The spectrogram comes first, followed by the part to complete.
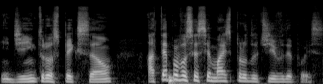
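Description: Against a quiet background and with a dry sound with no echo, the speech moves at a fairly quick pace with ordinary pitch variation. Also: man. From Brazil, Mato Grosso (Cuiabá), raised partly in interior São Paulo; Mato Grosso, Brazil. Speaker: education business executive, board chairman; guest. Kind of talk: interview. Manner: halting, many repeated words. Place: studio. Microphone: studio mic.

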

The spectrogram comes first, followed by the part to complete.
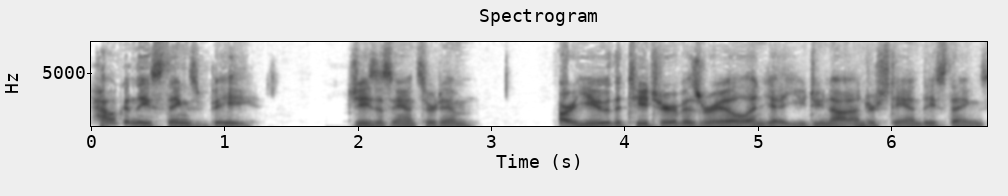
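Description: At a moderate pace and with ordinary pitch variation, a man speaks against a quiet background. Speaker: Bible study participant; Bible study teacher. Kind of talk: reading aloud. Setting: video call. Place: home room. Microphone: video call.

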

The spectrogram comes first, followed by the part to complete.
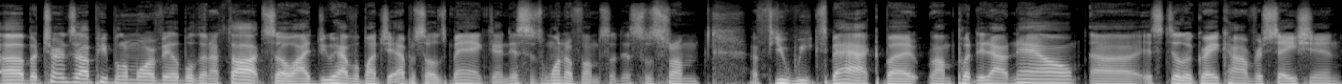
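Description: A man speaks very fast with hardly any pauses and ordinary pitch variation. The sound is dry, with no echo. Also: quiet background. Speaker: podcast host. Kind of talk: podcast intro monologue. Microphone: studio mic.

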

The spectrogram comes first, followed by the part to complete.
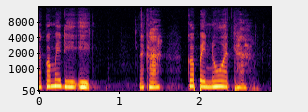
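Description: A woman's somewhat breathy voice has a dark, mellow tone, captured in a very clean recording with a silent background and a dry, close sound with no echo. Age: 60s. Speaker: retired teacher. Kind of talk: testimonial. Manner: halting.

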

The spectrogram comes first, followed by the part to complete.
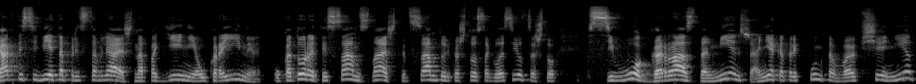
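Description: A man speaks in a raised, projected voice with a bright, sharp tone, high pitch and ordinary pitch variation. His pace is moderate, and the background is quiet. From Ukraine, Dnipro; Ukraine. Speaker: video chat debater and channel host; video chat debater, channel host. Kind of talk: argumentative debate with a stranger. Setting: random video chat. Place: home room. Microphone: headset.

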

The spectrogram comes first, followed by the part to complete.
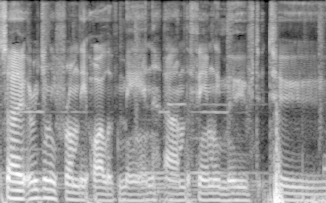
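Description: Against clear music in the background, a man with a fairly low pitch speaks at a moderate pace with ordinary pitch variation. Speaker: toy collecting vlogger. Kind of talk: casual vlog chat. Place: street. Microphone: phone near.

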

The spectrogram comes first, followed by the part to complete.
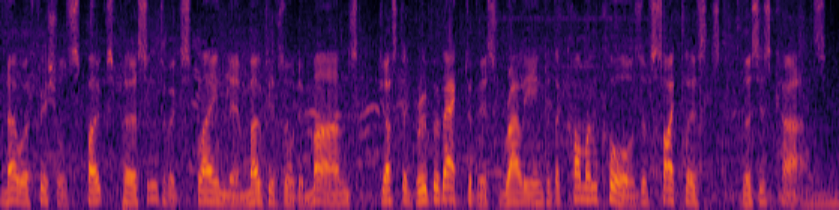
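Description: With an Australian accent, the speaker goes at a moderate pace with hardly any pauses and ordinary pitch variation, in a dry sound with no echo and noticeable background noise. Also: man, medium pitch for a man. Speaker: TV news reporter. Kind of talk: news reporting, live TV report. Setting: outdoors, on location live cross. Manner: formal, brisk, authoritative; clipped broadcast delivery with wry, sarcastic edge.

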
